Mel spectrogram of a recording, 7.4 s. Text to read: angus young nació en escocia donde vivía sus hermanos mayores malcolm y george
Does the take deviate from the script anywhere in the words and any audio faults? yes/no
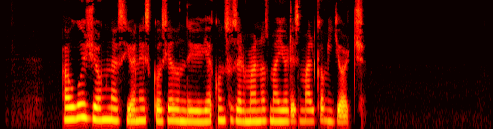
yes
